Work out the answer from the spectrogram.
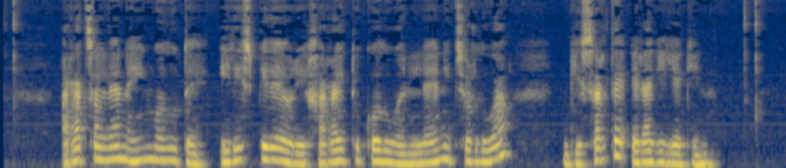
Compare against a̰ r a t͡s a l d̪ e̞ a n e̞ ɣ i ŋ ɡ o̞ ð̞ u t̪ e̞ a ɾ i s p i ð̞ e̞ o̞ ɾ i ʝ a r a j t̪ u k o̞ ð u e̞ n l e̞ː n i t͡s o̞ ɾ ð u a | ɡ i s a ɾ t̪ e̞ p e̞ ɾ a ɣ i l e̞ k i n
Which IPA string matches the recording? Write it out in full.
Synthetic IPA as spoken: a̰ r a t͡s a l d̪ e̞ a n e̞ ɣ i ŋ ɡ o̞ ð̞ u t̪ e̞ i ɾ i s p i ð̞ e̞ o̞ ɾ i ʝ a r a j t̪ u k o̞ ð u e̞ n l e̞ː n i t͡s o̞ ɾ ð u a | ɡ i s a ɾ t̪ e̞ ʔ e̞ ɾ a ɣ i ʎ e̞ k i n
